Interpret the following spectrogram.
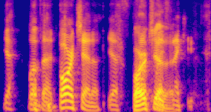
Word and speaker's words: Barchetta: Extra charchetta. Yeah, love that. Barchetta.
